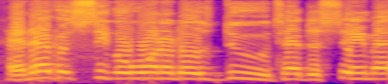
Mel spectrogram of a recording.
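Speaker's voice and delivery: mock a trash-talking Boston college player's accent; bad Boston accent. Recalling Worcester trash-talkers to his cohosts, bad Boston accent. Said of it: "me doing a bad Boston accent".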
